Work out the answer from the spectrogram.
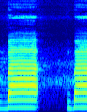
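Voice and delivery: বা said plainly with both lips pressed together; letter sound demo for students; Arabic letter ba. Shown as a demonstration. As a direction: close the lips and release বা naturally. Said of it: "এভাবে normal করে পড়তে হবে".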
